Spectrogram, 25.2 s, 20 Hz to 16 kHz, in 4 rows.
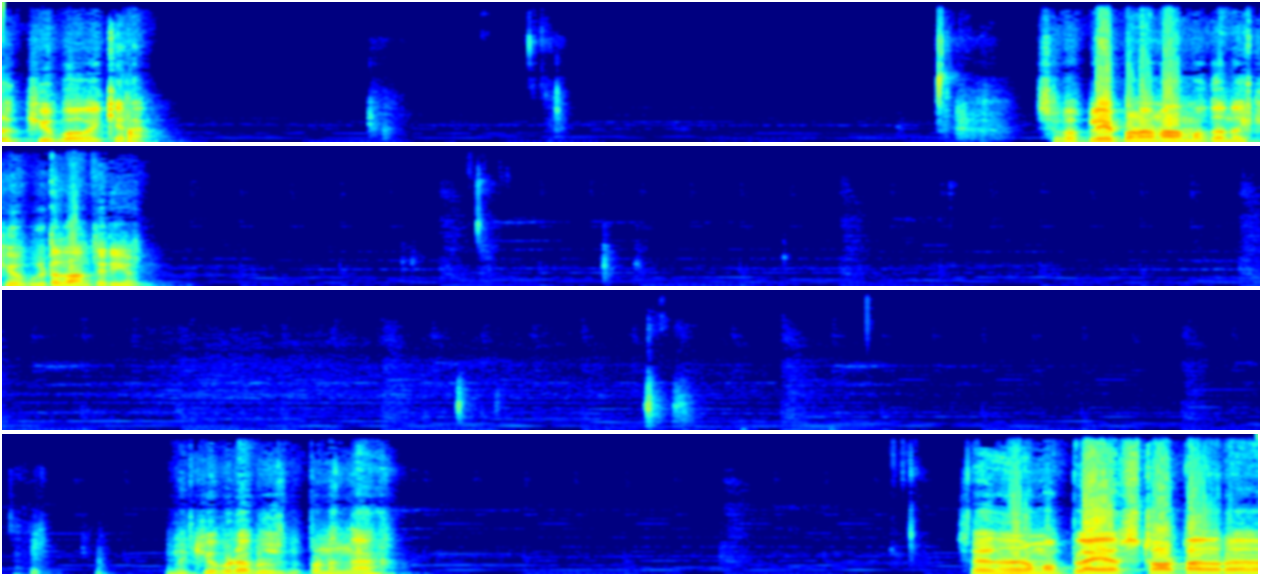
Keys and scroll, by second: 7.9-10.1 typing, 10.5 Escape, 11.3-13.8 typing.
